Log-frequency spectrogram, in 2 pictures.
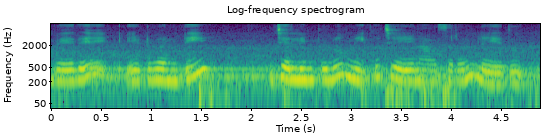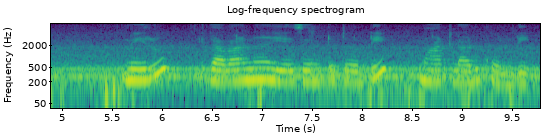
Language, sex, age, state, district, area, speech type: Telugu, female, 30-45, Andhra Pradesh, N T Rama Rao, urban, spontaneous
